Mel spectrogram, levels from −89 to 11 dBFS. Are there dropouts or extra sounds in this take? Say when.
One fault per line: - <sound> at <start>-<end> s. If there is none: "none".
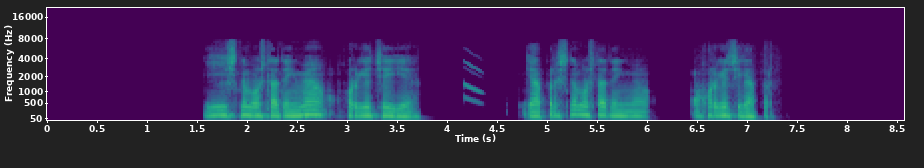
- chirp at 4.2-4.4 s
